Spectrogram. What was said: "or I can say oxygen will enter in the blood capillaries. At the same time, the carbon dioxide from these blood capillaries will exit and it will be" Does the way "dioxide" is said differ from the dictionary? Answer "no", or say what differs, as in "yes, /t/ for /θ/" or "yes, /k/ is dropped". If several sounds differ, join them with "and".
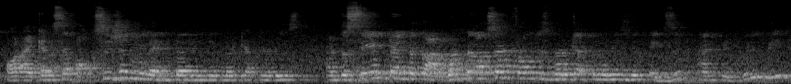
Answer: yes, /k/ is dropped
